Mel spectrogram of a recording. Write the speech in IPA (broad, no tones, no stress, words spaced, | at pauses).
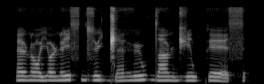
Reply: ɛɳɔjɤɳis d͡zʉjɡ͡ǁɛɦʉw d̪aɳ d͡ʒiwkes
